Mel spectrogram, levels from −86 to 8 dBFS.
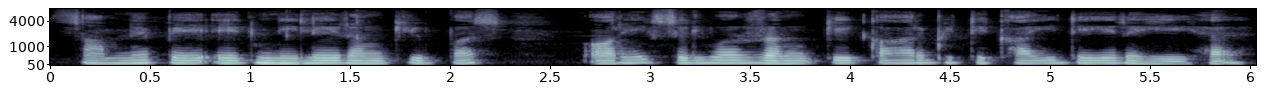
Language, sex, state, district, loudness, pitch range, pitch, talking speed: Hindi, male, Uttar Pradesh, Lalitpur, -19 LUFS, 125-135 Hz, 130 Hz, 180 wpm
